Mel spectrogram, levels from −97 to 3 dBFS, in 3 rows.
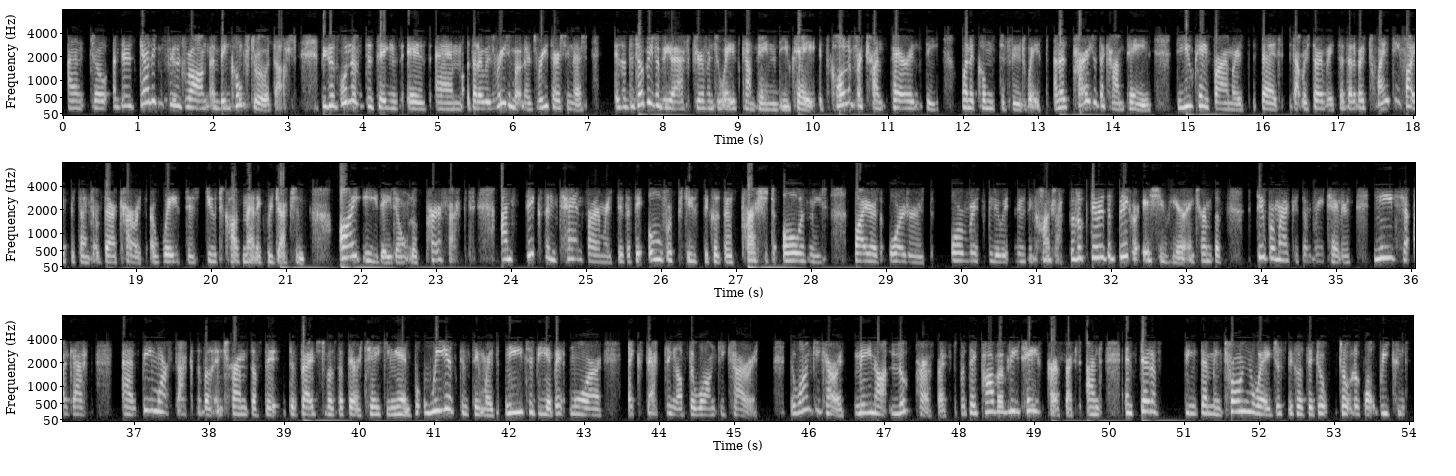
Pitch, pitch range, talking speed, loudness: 220 Hz, 195-280 Hz, 200 wpm, -18 LUFS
